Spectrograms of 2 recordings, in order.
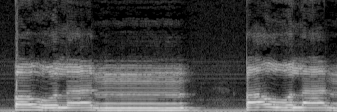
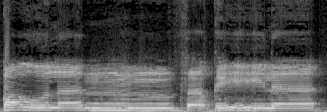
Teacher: lan through the nose, and I'm pausing couple of seconds. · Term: tanween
